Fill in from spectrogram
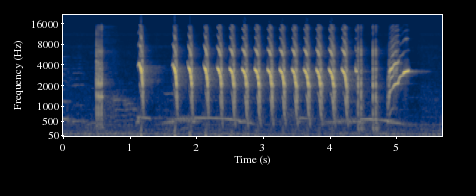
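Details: Javan myna uttering a rapid string of about fifteen harsh, clicking notes, evenly spaced several per second, ending in a twisting buzzy note, with faint low tones beneath.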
